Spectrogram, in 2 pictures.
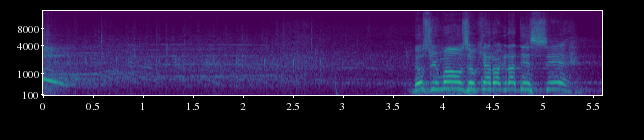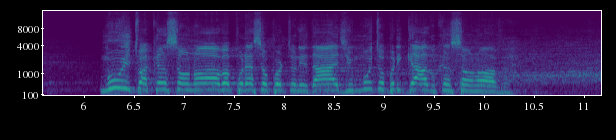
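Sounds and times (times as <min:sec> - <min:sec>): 
applause: 0:00.0 - 0:03.7
speech: 0:03.7 - 0:05.5, 0:06.2 - 0:10.4.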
